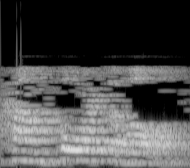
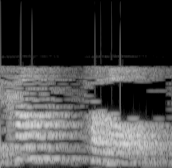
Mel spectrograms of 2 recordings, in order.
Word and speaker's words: comfortable: the pronunciation is not comforable the pronunciation is comtable comtable not comforable good com com comtable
